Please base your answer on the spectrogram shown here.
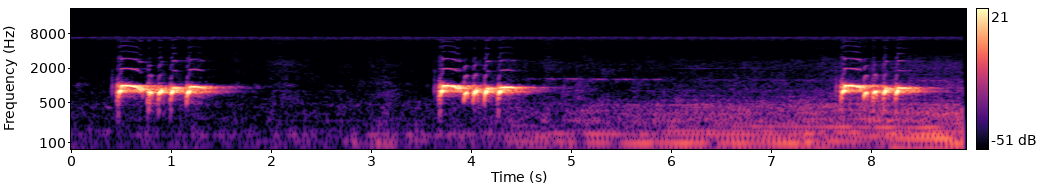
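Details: Lure recording of a zebra dove singing, meant to make other zebra doves sing: three cooing phrases about three to four seconds apart, each a burst of stuttered notes ending in a drawn-out coo, with a faint low hum between phrases.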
